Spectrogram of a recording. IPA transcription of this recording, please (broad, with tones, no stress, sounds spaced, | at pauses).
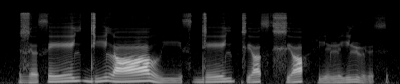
z ə˩ θ eː˧˥ lʲ d i˧˥ l ɒː˧˥ β iː˩ θ d eː˧˥ lʲ kʲ ɒ˧˥ θ xʲ ɒ˧˥ h i˩ ɭ i˧˥ lʲ ɭ ʏ˩ θ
